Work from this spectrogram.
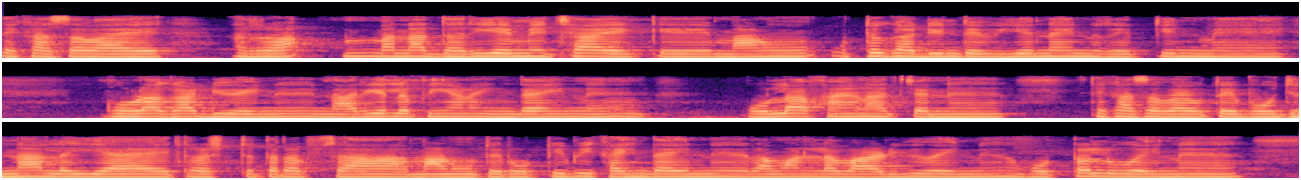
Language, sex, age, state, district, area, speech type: Sindhi, female, 30-45, Gujarat, Surat, urban, spontaneous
